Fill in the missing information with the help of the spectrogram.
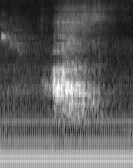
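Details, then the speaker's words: Brief fluttering rush of air forced out through a horse's nostrils, a calm snort (ébrouement), from a horse walking calmly; horse snort. "le cheval se déplace au pas tranquillement et mets un éboursement ici c'est un cheval qui sort pour la première fois au paddock il est excité soufflement"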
